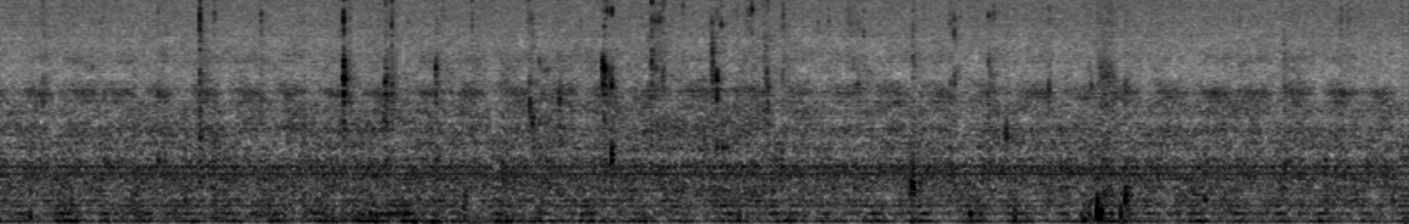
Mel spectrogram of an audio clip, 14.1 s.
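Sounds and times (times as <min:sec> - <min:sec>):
steady low hum: 0:00.0 - 0:14.0
chewing with mouth clicks: 0:01.8 - 0:11.5.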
